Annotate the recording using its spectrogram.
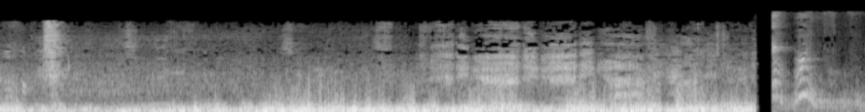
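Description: A pug pants and snorts outdoors.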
